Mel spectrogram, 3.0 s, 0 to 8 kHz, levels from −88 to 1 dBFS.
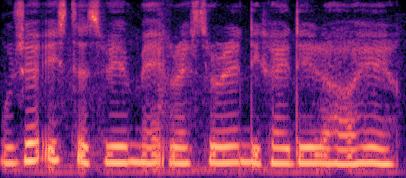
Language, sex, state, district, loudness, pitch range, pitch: Hindi, female, Arunachal Pradesh, Lower Dibang Valley, -14 LUFS, 260-270 Hz, 265 Hz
